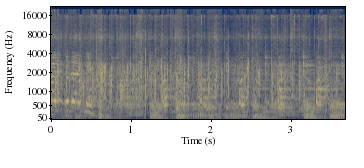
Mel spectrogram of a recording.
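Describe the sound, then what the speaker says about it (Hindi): Loud applause from a congregation at a live church healing service, dense and sustained with a chanted or sung voice running over the clapping. "जोर से ताली बजाएंगे"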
